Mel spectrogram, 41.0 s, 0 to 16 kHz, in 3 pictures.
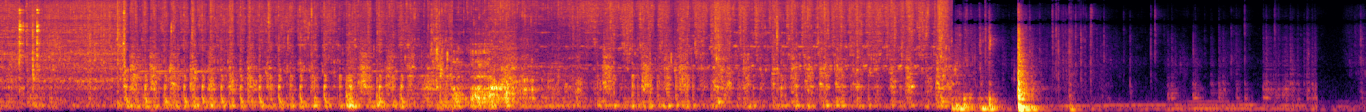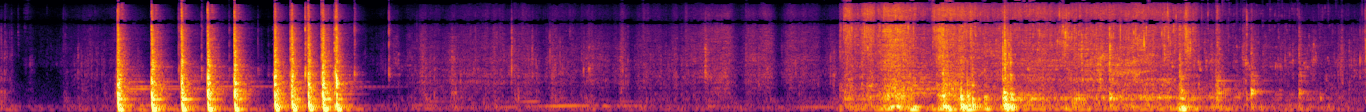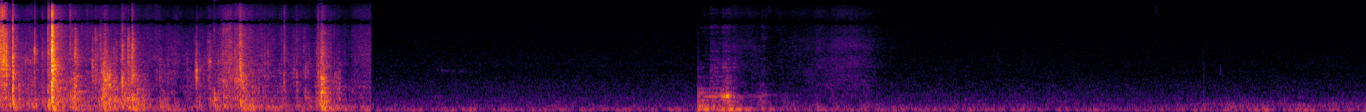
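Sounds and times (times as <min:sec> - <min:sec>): faucet water running into sink: 0:00.0 - 0:09.6, 0:22.1 - 0:27.0
scrubbing strokes in sink: 0:01.1 - 0:09.6, 0:17.6 - 0:27.2.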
